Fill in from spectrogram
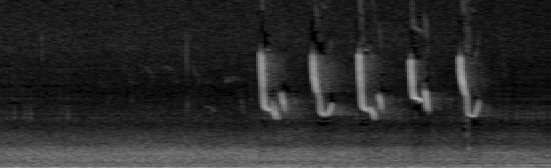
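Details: Chiffchaff singing in March in North East England, among the first returning warblers: after a quiet start, five bright downward-slurred notes in an even series, evenly spaced, over soft background hum.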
